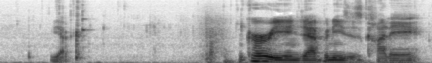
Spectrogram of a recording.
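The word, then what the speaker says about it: カレー: a fatty substance yuck curry in japanese is kade it's so different right i finally started watching your other channels thanks bruh no problem and welcome curry is pronounced khadi in japanese it's pretty different now keep in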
